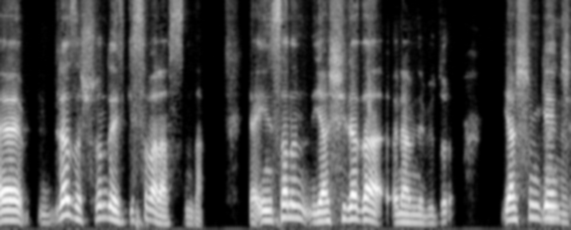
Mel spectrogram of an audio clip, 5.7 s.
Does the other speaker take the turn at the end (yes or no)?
no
